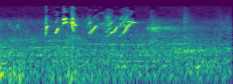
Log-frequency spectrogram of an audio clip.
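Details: Male European goldfinch song during cold, overcast, almost rainy weather, delivering a takreem-style phrase: a quick cluster of sharp, high chirps and twitters lasting under a second, then a thin drawn-out whistle over soft background noise.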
